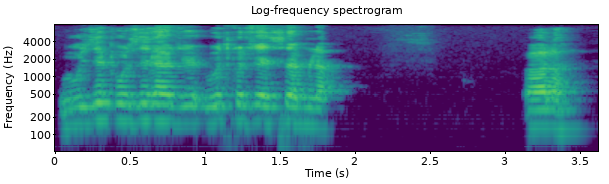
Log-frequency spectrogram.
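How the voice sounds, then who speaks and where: A man with a fairly high voice narrates and plays a police officer in an amateur reenactment. He speaks hesitantly, repeating himself and using many fillers. The room around him sounds echoey. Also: steady tone, measured pace.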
